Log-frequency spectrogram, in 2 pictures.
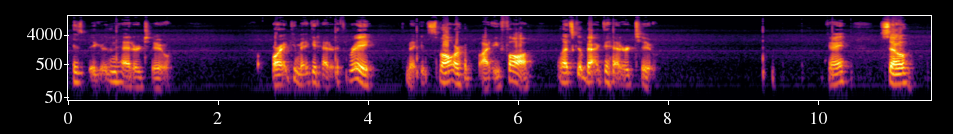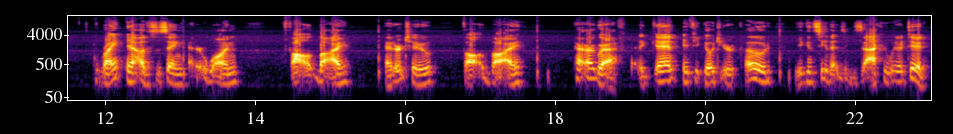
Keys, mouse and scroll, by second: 3.3 click, 7.1 click, 19.1 super+s, 20.8 click.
